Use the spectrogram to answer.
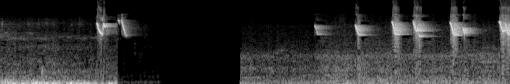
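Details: Saffron finch (canario) song for teaching young birds: a couple of sharp high notes, then a second of silence, followed by a quickening run of bright downslurred chips over low noise.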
